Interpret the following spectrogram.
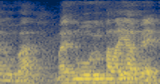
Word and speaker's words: Jeová: É porque biblicamente no hebraico é Yahé. Mas como não se podia pronunciar o nome santo de Deus, para evitar pronunciar em vão esse nome, adicionaram as vogais de Adonai ao nome Yahé. Aí ficou a pronúncia de Jeová, que a gente conhece por Jeová.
